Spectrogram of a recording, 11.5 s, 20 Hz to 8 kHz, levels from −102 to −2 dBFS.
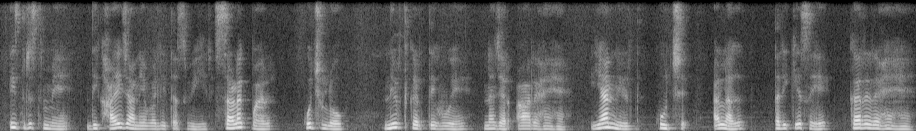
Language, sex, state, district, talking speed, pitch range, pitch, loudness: Hindi, female, Bihar, Gaya, 145 wpm, 170-220 Hz, 190 Hz, -21 LUFS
